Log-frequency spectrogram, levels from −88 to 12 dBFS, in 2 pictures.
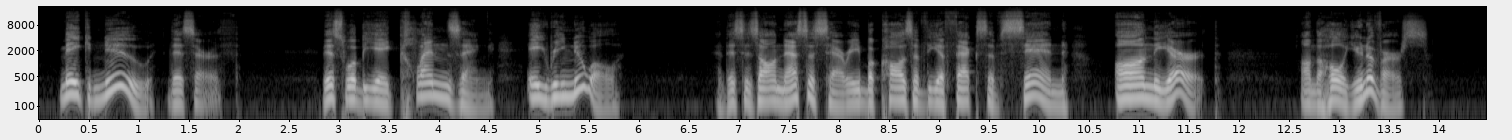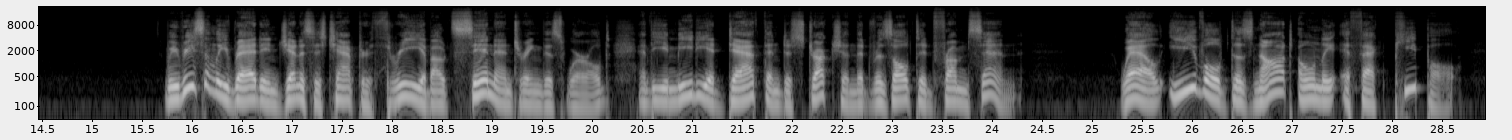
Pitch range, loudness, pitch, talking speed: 105-145 Hz, -23 LUFS, 120 Hz, 120 wpm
